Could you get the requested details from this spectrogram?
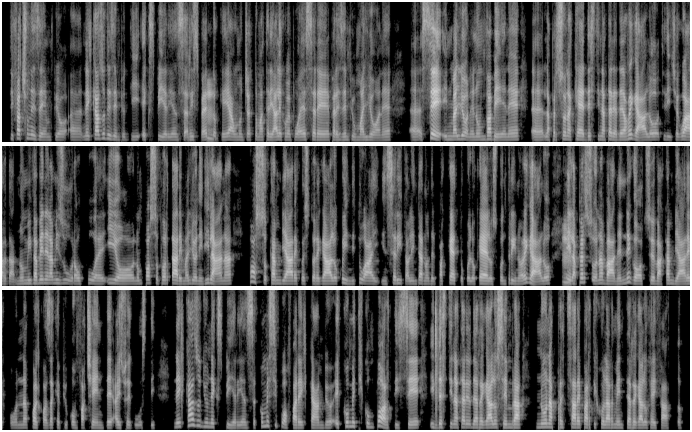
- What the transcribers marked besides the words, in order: in English: "experience"; in English: "experience"
- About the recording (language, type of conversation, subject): Italian, podcast, Preferisci le esperienze o gli oggetti materiali, e perché?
